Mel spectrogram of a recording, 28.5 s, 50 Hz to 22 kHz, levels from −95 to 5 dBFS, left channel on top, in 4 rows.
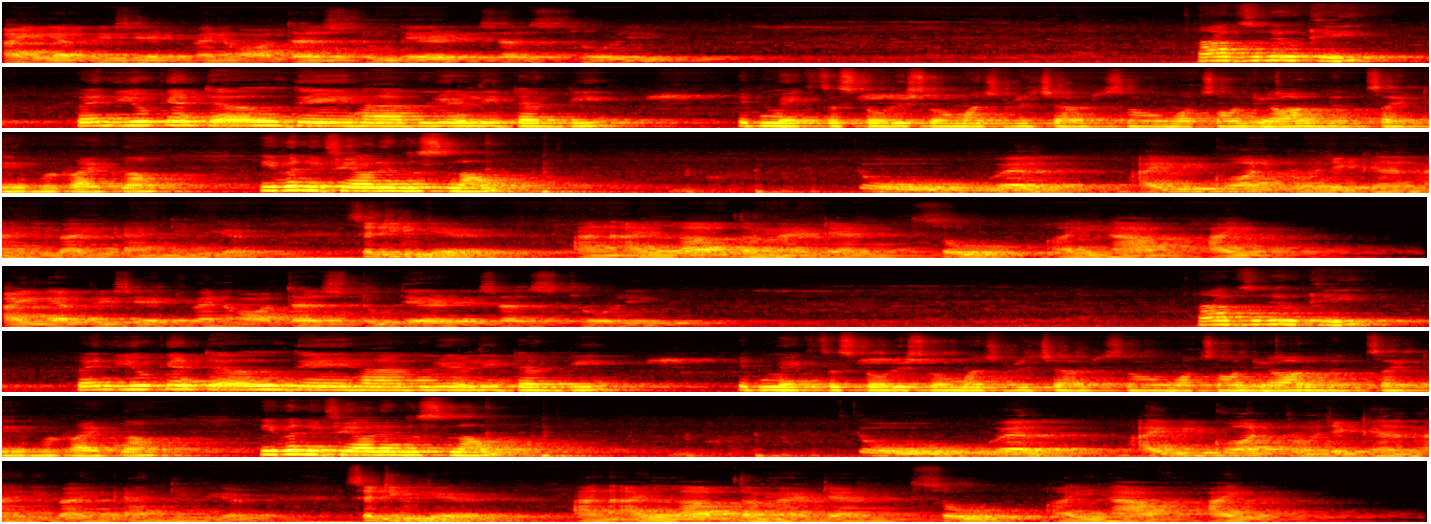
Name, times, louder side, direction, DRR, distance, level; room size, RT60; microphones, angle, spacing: voice 1, 0.0-3.3 18.6-22.7 23.2-24.0 24.3-27.6, equal, 20° right, 4 dB, 5.4 m, -30 dB
voice 2, 6.0-6.8 7.5-10.5 10.8-15.0 15.6-16.8, left 1 dB, 10° left, 1 dB, 1.5 m, -20 dB
28.5 x 14.0 x 7.7 m, 1.3 s
head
